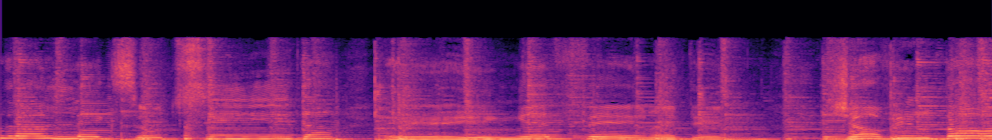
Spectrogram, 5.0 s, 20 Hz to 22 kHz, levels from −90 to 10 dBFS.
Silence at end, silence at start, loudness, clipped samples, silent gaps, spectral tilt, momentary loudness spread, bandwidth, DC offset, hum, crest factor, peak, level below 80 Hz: 0 s; 0 s; -16 LUFS; under 0.1%; none; -4.5 dB/octave; 7 LU; 16.5 kHz; under 0.1%; none; 14 dB; -2 dBFS; -32 dBFS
